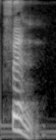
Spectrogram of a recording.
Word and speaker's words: 份: これ音は、フェン、フェンというふうに発音します。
